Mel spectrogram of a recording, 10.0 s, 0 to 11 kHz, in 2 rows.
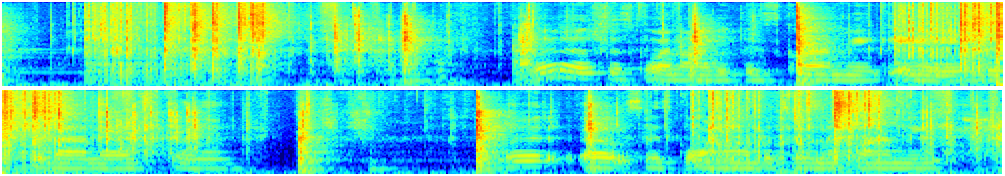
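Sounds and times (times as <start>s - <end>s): cards being shuffled: 8.4s - 10.0s.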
